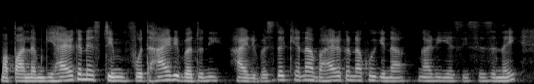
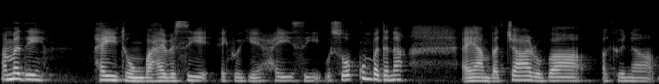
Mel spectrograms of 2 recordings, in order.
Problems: background sounds at intervals, background conversations at intervals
